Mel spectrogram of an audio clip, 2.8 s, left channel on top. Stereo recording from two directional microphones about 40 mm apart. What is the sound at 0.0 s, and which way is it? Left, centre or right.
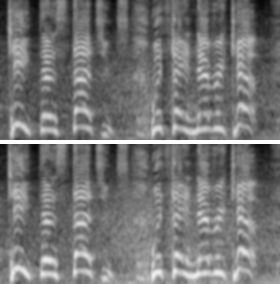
A man's voice, left.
